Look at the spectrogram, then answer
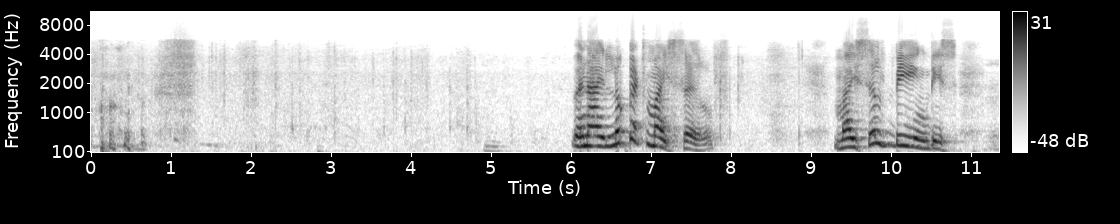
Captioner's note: laughs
